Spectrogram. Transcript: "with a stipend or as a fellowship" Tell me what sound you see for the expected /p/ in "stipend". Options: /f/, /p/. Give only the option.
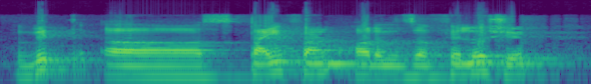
/f/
